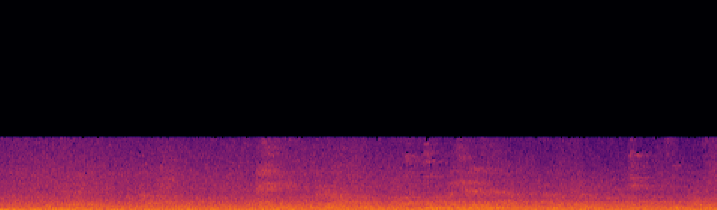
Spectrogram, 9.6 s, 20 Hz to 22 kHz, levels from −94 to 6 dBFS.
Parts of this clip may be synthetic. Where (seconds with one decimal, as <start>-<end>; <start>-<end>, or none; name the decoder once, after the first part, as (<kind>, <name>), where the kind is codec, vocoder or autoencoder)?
0.0-3.7 (vocoder, BigVGAN v2); 4.6-8.1; 8.8-9.6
